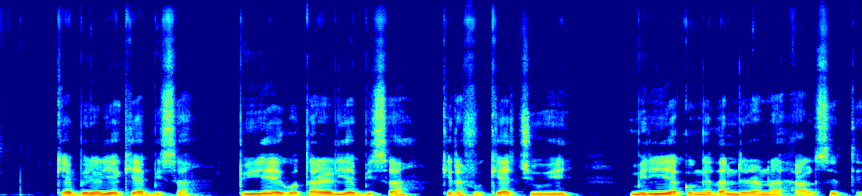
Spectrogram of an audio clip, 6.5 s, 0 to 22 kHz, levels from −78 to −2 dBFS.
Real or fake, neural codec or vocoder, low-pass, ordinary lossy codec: fake; vocoder, 44.1 kHz, 128 mel bands every 512 samples, BigVGAN v2; none; none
